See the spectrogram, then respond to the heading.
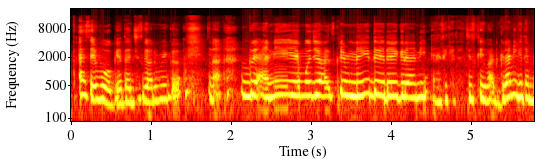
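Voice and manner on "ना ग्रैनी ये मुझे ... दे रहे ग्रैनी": tattling to granny. Acted. Wing complains to granny.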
